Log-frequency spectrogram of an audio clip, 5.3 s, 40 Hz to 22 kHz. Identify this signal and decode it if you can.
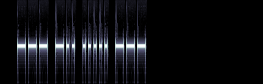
Morse code, heard as a keyed tone, about 22 wpm, 700 Hz. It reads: OD5O
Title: DXCC-100 Call Signs - 4 Characters - 22wpm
